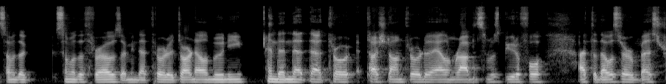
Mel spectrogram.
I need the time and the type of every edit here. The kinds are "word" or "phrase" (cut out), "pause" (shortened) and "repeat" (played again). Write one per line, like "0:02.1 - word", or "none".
0:02.6 - pause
